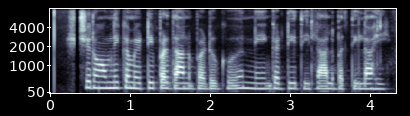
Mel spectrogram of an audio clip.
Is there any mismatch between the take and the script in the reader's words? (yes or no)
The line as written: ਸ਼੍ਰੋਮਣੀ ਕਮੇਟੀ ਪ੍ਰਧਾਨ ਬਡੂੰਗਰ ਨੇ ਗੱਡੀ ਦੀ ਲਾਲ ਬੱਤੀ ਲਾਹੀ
no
